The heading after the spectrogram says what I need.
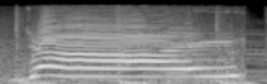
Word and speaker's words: GIOI: Dan di sini ada resto baru namanya Joy. Ada makanan apa aja sih di dalamnya? Yuk ikutin gue. Spellingnya sih J-I-O-I, tapi bacanya Joy, itu bahasa Vietnam.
